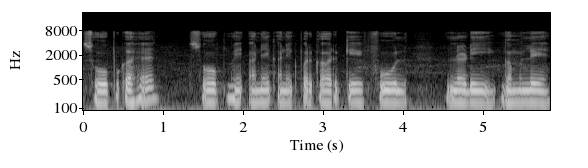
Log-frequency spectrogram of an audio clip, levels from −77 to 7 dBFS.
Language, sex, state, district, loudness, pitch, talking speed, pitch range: Hindi, female, Bihar, Vaishali, -18 LUFS, 135 Hz, 125 wpm, 130-140 Hz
